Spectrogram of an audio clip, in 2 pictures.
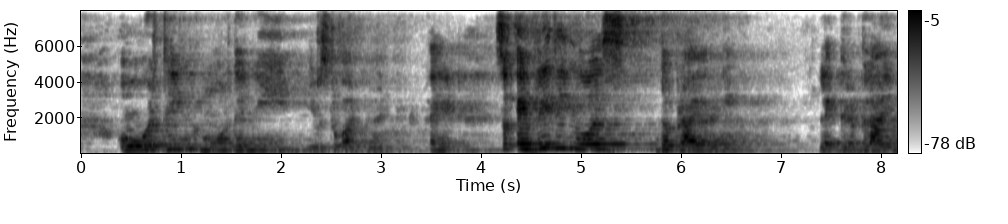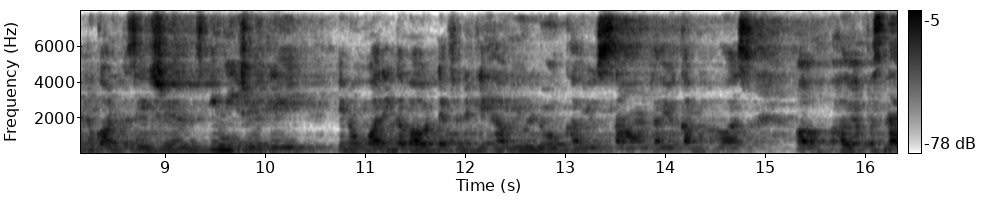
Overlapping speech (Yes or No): No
